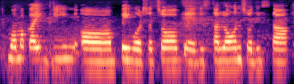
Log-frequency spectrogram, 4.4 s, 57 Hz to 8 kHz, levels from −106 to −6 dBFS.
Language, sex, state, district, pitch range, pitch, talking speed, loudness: Konkani, female, Goa, North and South Goa, 225-240 Hz, 230 Hz, 150 wpm, -15 LUFS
